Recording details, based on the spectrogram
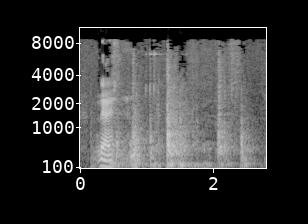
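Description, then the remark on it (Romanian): A short vocal sound, then a desk drawer pulled open to look for carbon paper: a sliding scrape followed by a few wooden knocks and rattles, with the middle thunk the loudest. “Indigo trebuie să fie aici în sertar.”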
